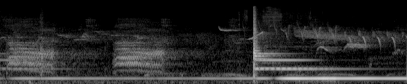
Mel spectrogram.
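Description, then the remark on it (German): A newly cast bell rings with a steady low hum, then is struck once, sharply, releasing bright lingering overtones with a slight buzzy rasp because the bell has not yet been cleaned; a sound not heard for 800 years. Crows caw twice beforehand; no one speaks. “Sie schnarrt noch ein bisschen, weil wir sie noch säubern müssen, aber ansonsten ein toller Klang, den man eben auch seit 800 Jahren nicht mehr gehört hat.”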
